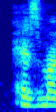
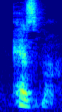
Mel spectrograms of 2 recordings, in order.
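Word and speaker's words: asthma: दमा दम दमा रोग का दिवस है पूरे वर्ल्ड में और इंग्लिश में इसको एजमा कहते हैं। हिंदी में अस्थमा और हिंदी का अगर अनुवाद किया जाए तो दमा अन्यथा इंग्लिश का प्रोनन्सिएशन है एजमा वर्ल्ड एज्मा डे वर्ल्ड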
